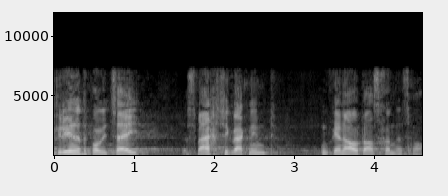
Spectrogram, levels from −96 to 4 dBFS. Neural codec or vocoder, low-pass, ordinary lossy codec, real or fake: codec, 16 kHz, 4 kbps, FreqCodec, larger model; 7.2 kHz; none; fake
